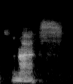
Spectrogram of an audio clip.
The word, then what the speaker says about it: Claes: No, it's Daniel Class. Class.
